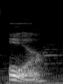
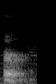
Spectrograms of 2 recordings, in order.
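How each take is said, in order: First: The vowel is a full 'or' sound. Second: The vowel is a reduced 'er' sound. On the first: The speaker calls it wrong. "It's not pronounced or" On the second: The speaker calls it right. "but er. It's reduced"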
